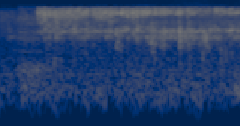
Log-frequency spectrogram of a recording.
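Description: Oil sizzling as it is poured into a hot stainless-steel skillet of searing filet mignon steaks and mushrooms. A steady hiss starts about a third of a second in.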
